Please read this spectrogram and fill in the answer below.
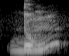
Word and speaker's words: đúng: Revenons à notre mot, đúng. UNG se prononce on. C'est comme si d'abord vous avez le OU, puisque le U en vietnamien se prononce OU, OU comme c'est OU, ou bien OU.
